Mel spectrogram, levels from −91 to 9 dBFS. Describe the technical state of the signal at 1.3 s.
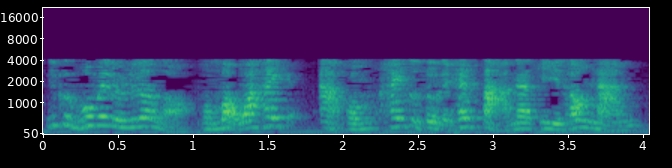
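At 1.3 s the speech carries the same heavy coding damage present across the whole clip, most likely MP3 compression at a very low bitrate, consistent with roughly 16 kbps. Starved of bits, the encoder has cut everything above 4 kHz and discards weaker frequency lines, which drop in and out between frames. The result is dull, band-limited speech with a watery, swirling texture, chirpy sibilants and softened consonant attacks.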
